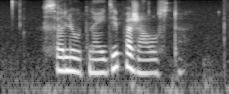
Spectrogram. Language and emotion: Russian, sad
